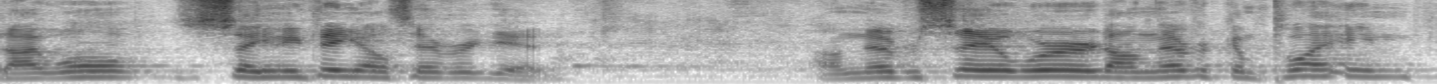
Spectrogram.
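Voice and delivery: desperate loud vow. Retold or imitated. Terrified promise to God.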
